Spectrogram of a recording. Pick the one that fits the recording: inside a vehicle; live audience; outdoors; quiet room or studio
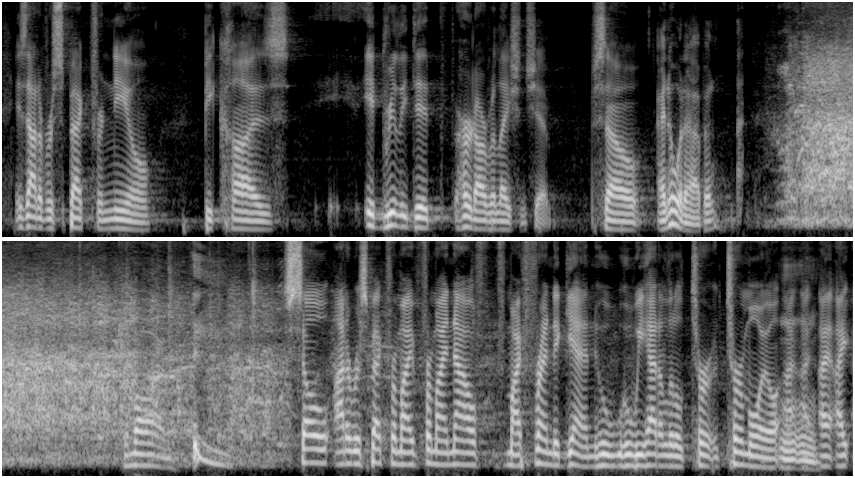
live audience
